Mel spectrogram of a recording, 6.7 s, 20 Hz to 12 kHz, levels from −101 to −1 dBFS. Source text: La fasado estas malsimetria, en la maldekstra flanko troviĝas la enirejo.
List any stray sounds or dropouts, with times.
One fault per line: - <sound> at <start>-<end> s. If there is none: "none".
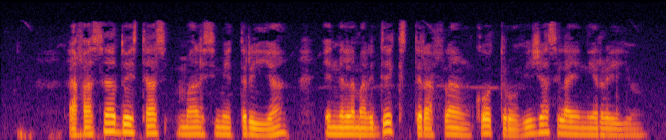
none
